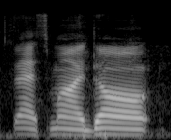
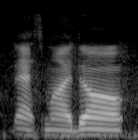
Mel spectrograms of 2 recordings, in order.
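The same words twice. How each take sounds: First: Louder, higher and slowly drawn out; slow proud praise. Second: Loud praise, normal pace; loud dog praise. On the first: Owner praising his dog, slow and drawn out. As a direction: stretch every word like a proud owner. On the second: Owner praising his dog, loud and quick. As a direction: call it out proudly to the dog. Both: Real, not acted.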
